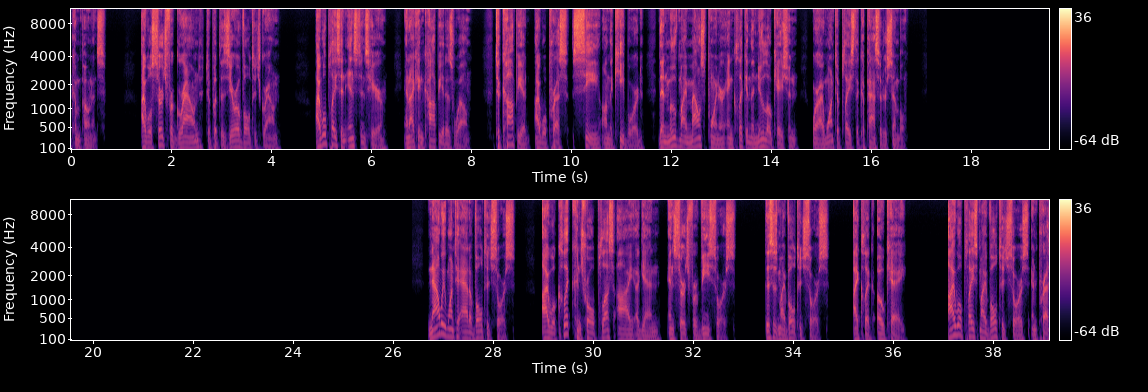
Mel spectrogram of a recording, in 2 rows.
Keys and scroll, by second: 2.6-3.9 typing, 17.8 c, 30.4 ctrl+i, 32.4-34.5 typing, 38.3 m.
